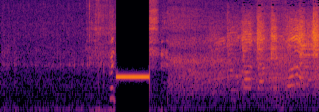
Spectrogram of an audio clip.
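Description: Faint background noise, then an electronic beep about two seconds in: a single steady tone under a second long, the loudest sound here, with all other sound cut out around it. After it, a hip-hop backing track fades in and grows louder.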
